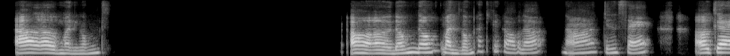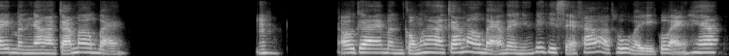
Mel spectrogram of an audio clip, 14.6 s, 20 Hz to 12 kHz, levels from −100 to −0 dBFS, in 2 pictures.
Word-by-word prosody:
Ờ, 225 +2 +6
ờ 225 -1 +4
mình 195 -2 -6
cũng 200 +5 -7
th - - -21 2.4
Ờ, 220 -1 +5
ờ, 200 -1 +1
đúng, 210 +7 0
đúng, 255 0 +2
mình 225 -4 0
cũng 190 +3 -4
thích 310 +4 -13
cái 315 - -12
câu 230 -3 -4
đó, 220 +3 -5 0.2
nó 240 +1 -4
chính 235 +1 -7
xác. 240 0 -2 0.5
Ô 230 +1 +3
kê, 245 -1 +5
mình, 215 -3 -3
à, 200 -1 +3
cảm 185 +7 +3
ơn 255 -2 +1
bạn 160 +1 -3 1.3
Ừm, 215 -1 -5 0.6
ô 235 +1 +2
kê 240 -1 +6
mình 215 -3 -4
cũng, 190 +1 0
à, 245 -1 +2
cám 250 +1 +2
ơn 250 -4 +2
bạn 200 - +2
về 205 -2 -3
những 190 +2 -7
cái 280 - -4
chia 250 -1 -1
sẻ 250 - -4
khá 255 +2 0
là - - -1
thú 245 -1 -2
vị 160 -4 -1
của 225 - -1
bạn 220 - +1
ha. 250 +1 +2
230 Hz, 190 wpm, -24 LUFS, 205-250 Hz, 2.4 s, Ờ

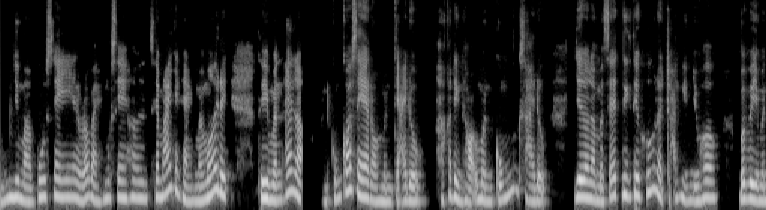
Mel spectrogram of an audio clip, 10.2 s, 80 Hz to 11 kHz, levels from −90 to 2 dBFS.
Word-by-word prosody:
như 220 +5 +2
mà 180 -4 +1
mua 230 0 +2
xe 240 +2 -2 0.3
đồ 190 - -1
đó 215 - +1
bạn 205 -5 -2
mua 215 - -2
xe 220 0 -1
hơ 220 +1 -3 0.2
xe 230 0 -1
máy 265 +8 +2
chẳng 295 - -2
hạn 180 -2 -1
mà 180 - 0
mới 245 - +4
đi, 265 - +5 0.4
thì 215 -2 +7
mình 190 -1 +1
thấy 285 +3 +2
là 255 - +4 0.3
mình 175 0 -11
cũng 205 +3 -4
có 300 +1 +4
xe 235 -8 +4
rồi 180 -2 -1
mình 175 -1 -1
chạy 185 - -2
được 180 -1 +1 0.3
hoặc 195 - -6
cái 235 - -2
điện 220 -4 +2
thoại 170 -3 0
của - - -3
mình 180 -3 -1
cũng 220 +10 -2
xài 180 - -4
được, 175 -1 -2 0.4
giơ 230 +1 +7
nên 220 -1 +5
là 200 - +1
mình 180 -2 -1
sẽ 225 +6 +1
đi 250 -3 +2
theo 250 -1 +4
hướng 285 - +1
là 290 -8 +1
trải 210 - -7
nghiệm 195 -5 -3
nhiều 180 0 -2
hơn. 220 0 +1 0.3
Bởi 205 +1 +2
vì 200 -2 +5
mình 185 0 -1
215 Hz, 315 wpm, -23 LUFS, 185-230 Hz, 0.4 s, thì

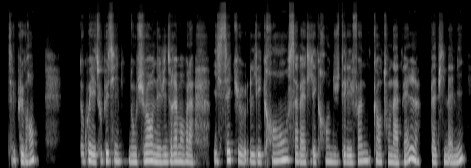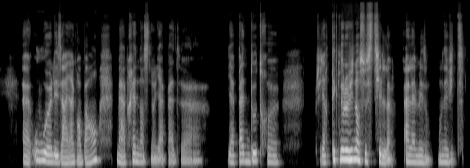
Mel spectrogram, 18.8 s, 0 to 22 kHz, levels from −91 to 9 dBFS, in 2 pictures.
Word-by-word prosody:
C'est 240 - -10
le 205 - -9
plus 175 -3 -2
grand. 200 +6 -3 0.8
Donc, 180 0 -11
ouais, 190 - +3
il - - +1
est - - -1
tout 180 - -6
petit, 185 -1 -1 0.2
donc 170 -2 -2
tu 165 +3 0
vois? 190 - +2
On 190 -2 +1
évite 165 0 -2
vraiment 175 0 -1
voilà. 165 -2 -4 0.4
Il 185 - -6
sait 205 +4 0
que, 190 -5 -5
l'écran, 185 +5 -2
ça 205 -4 -2
va 165 -2 -3
être 160 +2 -5
l'écran 175 +1 -6
du 165 -1 -7
téléphone, 170 +4 -4
quand 170 -2 -6
on 165 -1 -2
appelle, 160 +7 -1 0.2
papi 160 0 -4
mamie, 160 +11 -2 0.6
heu, - - 0
ou 205 -1 +5
heu, 170 - +4
les 155 -1 +2
arrière-grands-parents, 145 +6 0 0.4
mais 175 - 0
après, 150 +6 -1
non, 165 -2 -3
sinon 170 - -4
il - - -4
y - - -2
a - - -7
pas - - -6
de, - - -14
heu, 80 - -7 0.6
il - - -6
y - - 0
a 155 - -2
pas 180 +4 -1
d'autres, 180 0 0
heu, 155 -1 -4 0.8
je - - -5
veux 155 - +1
dire, 155 0 -11
technologie 220 +3 +10
dans 225 -2 +10
ce 200 -2 +5
style, 180 +2 +3 0.2
à 170 - +3
la 160 -1 +1
maison. 155 +7 -2
On 170 -5 -4
évite. 160 +2 -4
170 Hz, 205 wpm, -23 LUFS, 160-190 Hz, 0.8 s, technologie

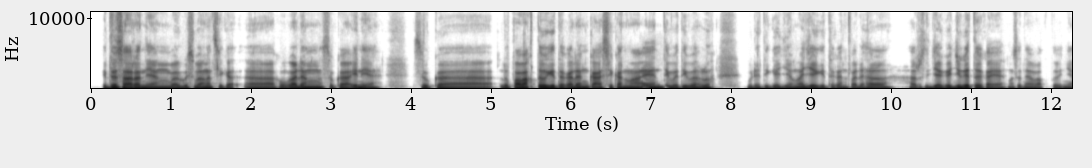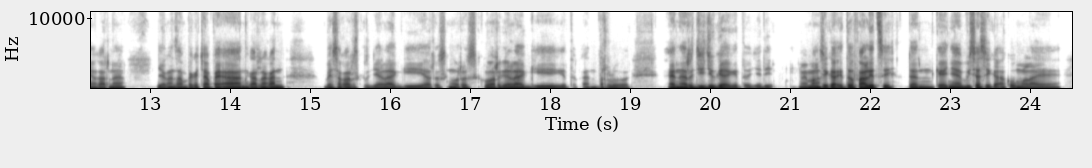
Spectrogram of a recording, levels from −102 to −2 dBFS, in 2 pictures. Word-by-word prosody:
Itu 135 +4 +4
saran 125 -5 +6
yang 125 0 +3
bagus 120 +1 0
banget 130 +2 +3
sih 140 - -4
Kak, 135 0 -6
eee, 120 -3 -2
aku 145 +5 -4
kadang 150 +3 +4
suka 135 -3 -2
ini 150 -5 +2
ya, 115 - -2 0.4
suka 135 +1 -4 0.7
lupa 140 -3 +1
waktu, 145 0 +5
gitu. 125 - +1
Kadang 130 +4 +3
keasyikan 120 +1 +1
main 140 +4 +4
tiba-tiba, 125 +2 +1
loh 125 - +4 0.5
udah 115 -1 -3
3 115 +1 -3
jam 115 +6 -1
aja, 130 -4 +3
gitu 120 -2 -3
kan. 120 0 -3
Padahal 130 +5 -3 0.2
harus 125 -2 -6
dijaga 125 0 +1
juga 140 +3 +5
tuh 140 -3 0
Kak, 130 - -1
ya. 115 -1 -5
Maksudnya 125 +1 -6
waktunya, 120 0 -7
karena 125 +3 -4 0.4
jangan 115 0 -2
sampai 115 +1 -3
kecapekan, 125 +3 +1
karena 115 +1 0
kan 135 +1 +2 0.6
besok 110 +2 -4
harus 105 - -8
kerja 110 0 -7
lagi, 115 0 -4
harus 110 -1 -10
ngurus 110 -2 -3
keluarga 110 0 -1
lagi, 115 0 -1
gitu 110 +1 -15
kan, 110 0 -11
perlu 115 -1 -6 0.6
energi 115 0 +4
juga, 130 +1 +4
gitu. 115 0 -9
Jadi, 115 +4 -9 0.3
memang 125 +4 +2
sih 145 - 0
Kak, 135 - +3
itu 145 +5 +2
valid 125 +2 +6
sih 125 -2 0 0.2
dan 115 -1 0
kayaknya 130 +5 +2
bisa 125 +2 0
sih 155 - -3
Kak, 160 -5 -5
aku 140 +2 -5
mulai 125 0 -3
120 Hz, 175 wpm, -22 LUFS, 115-130 Hz, 0.7 s, saran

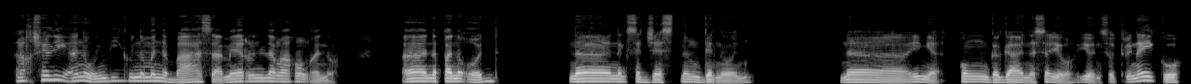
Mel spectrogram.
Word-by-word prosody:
Actually 200 +4 -2
ano, 160 +1 0
hindi 150 +6 -3
ko 165 - -4
naman 165 -2 +1
nabasa, 115 -1 -2
meron 140 +5 0
lang 140 -2 +1
akong 130 -2 -3
ano, 90 -2 -8 0.6
ah, 140 +2 +4
napanood, 140 -2 +2 0.7
na 135 +1 +6
nag-suggest 120 -3 -1
ng 120 -4 -1
gano'n. 100 -1 -1 0.9
Na 115 0 +2 0.6
yun 120 -1 +1
nga, 90 - -2 0.2
kung 125 -1 +1
gagana 110 -2 +1
sa'yo, 95 -3 -2
yun 115 -6 -1
so - - -5
tinry 155 - +1
ko. 110 0 +3
130 Hz, 130 wpm, -21 LUFS, 110-145 Hz, 0.9 s, na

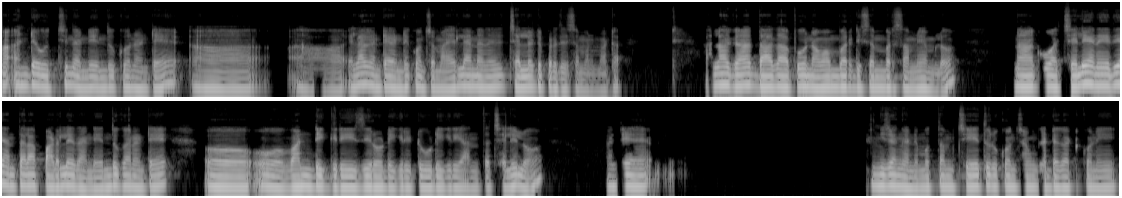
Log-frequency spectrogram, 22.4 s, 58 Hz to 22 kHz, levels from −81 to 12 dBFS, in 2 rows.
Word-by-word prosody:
అంటే 120 +1 0
వచ్చిందండి. 110 -1 -2
ఎందుకనంటే 100 -2 -2 0.4
ఆహ్, 95 0 -3 0.4
ఆహ్, 90 -1 -8
ఎలాగంటే 115 -2 0
అండి 100 +2 0
కొంచెం 100 -2 -2
ఐర్లాండ్ 115 +1 +1
అనేది 110 +2 0
చల్లటి 110 0 +1
ప్రదేశం 90 -3 -4
అనమాట. 80 0 -11 1.0
అలాగా 125 -1 +3 0.2
దాదాపు 110 0 +3 0.2
నవంబర్ 110 +1 +2
డిసెంబర్ 105 0 -1
సమయంలో 95 -3 -1 0.7
నాకు 110 0 +2
ఆ - - +3
చలి 115 +5 +6
అనేది 125 +1 +4
అంతలా 115 +1 +2
పడలేదండి. 100 -3 +2
ఎందుకనంటే 105 -2 0 0.6
ఓహ్, 100 -1 +4 0.2
ఓహ్, 105 -2 +3
1 105 +1 +4
డిగ్రీ, 100 0 +1 0.2
0 100 -1 +3
డిగ్రీ, 95 0 -2
2 100 - +2
డిగ్రీ 95 0 -1
అంత 90 +1 -8
చలిలో 100 -1 0 0.8
అంటే 110 +2 -1 2.5
నిజంగాండి. 110 -4 +2
మొత్తం 100 +1 -2 0.2
చేతులు 110 0 +1
కొంచెం 105 -1 -1
గడ్డ 100 0 -2
కట్టుకొని 95 0 -3
105 Hz, 115 wpm, -21 LUFS, 100-110 Hz, 2.5 s, చలి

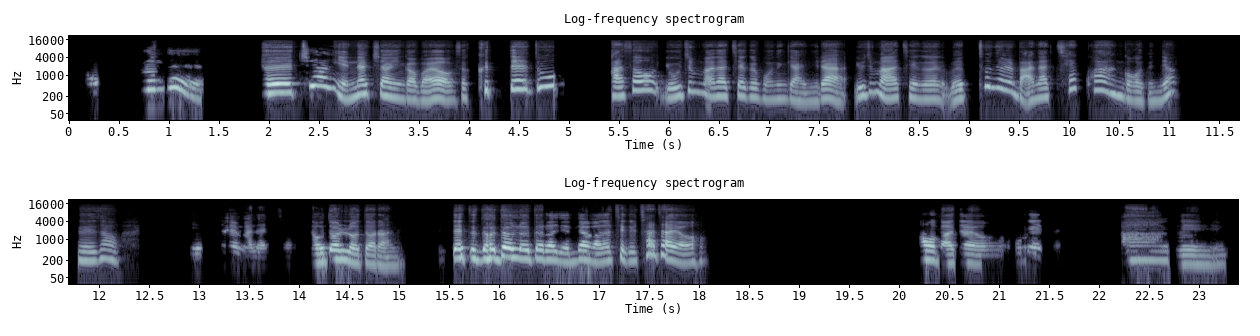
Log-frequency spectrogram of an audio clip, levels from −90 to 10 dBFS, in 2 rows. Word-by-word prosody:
어 260 - -14 0.5
그런데 335 +3 -1 0.9
제 265 +1 +9
취향이 430 - +3
옛날 195 +8 +1
취향인가 180 -10 -1
봐요. 150 +3 +3
그래서 150 +5 -8
그때도 340 +6 0 0.5
가서 305 +10 0
요즘 205 +11 -4
만화책을 200 -4 -3
보는 160 0 -11
게 160 - -6
아니라 135 +5 -2
요즘 215 +8 -5
만화책은 170 -3 -2
웹툰을 300 - -3
만화책화 230 - -4
한 230 -5 -4
거거든요. 145 - -7 0.7
그래서 195 +1 -6 0.7
옛날 205 - -10
만화책 130 -1 -9 0.4
너덜너덜한. 160 - +1 0.5
그때도 235 -1 +4
너덜너덜한 220 -3 +5
옛날 180 +5 +2
만화책을 185 +3 -2
찾아요. 185 - +1 2.1
어 210 -1 +5
맞아요. 155 -3 -3
고게 - - -7 0.8
아 200 0 -8 0.2
네. 145 -1 -9
200 Hz, 235 characters per minute, -22 LUFS, 165-255 Hz, 2.1 s, 제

